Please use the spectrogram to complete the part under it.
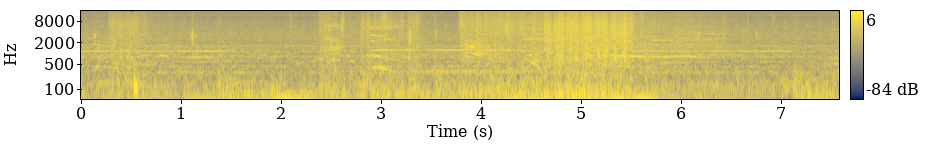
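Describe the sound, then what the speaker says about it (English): Gunfire in the Sniper Elite 3 video game, volleys of rapid shots crackling in bursts from several directions, loud and close, with dense rattling stretches over a continuous background rumble. "I'm getting shot from all sides."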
